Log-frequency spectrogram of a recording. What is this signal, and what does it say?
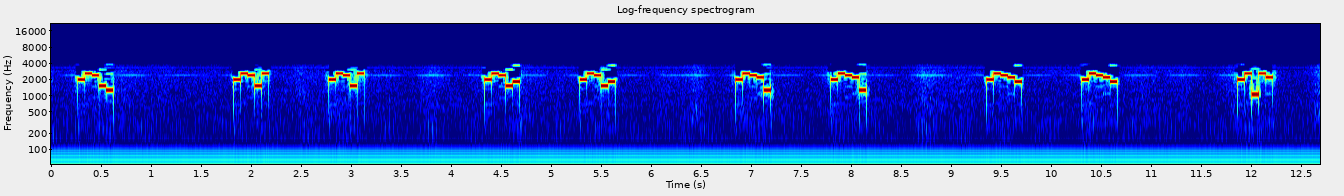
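Five-tone selective call (ZVEI), heard as quick runs of five tones, tones of about 70 ms. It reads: 88053 88055 88055 88057 88057 88093 88093 88097 88097 88119
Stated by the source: ZVEI five-tone selective call received on SDR, Feuerwehr Orlamünde audio archive.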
